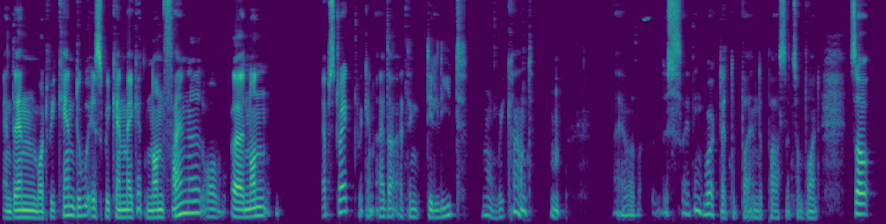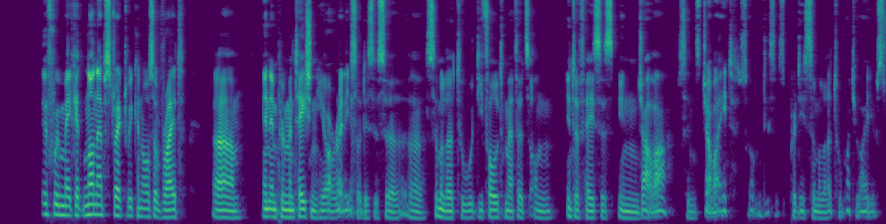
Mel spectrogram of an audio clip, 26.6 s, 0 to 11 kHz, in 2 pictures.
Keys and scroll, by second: 4.2 super+Left, 5.3 Right, 6.2 BackSpace, 7.9 BackSpace, 8.0 super+z, 9.1 End, 9.2 Left, 15.0 Down.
